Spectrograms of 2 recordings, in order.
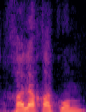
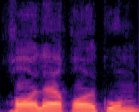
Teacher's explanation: توالى أربع أحرف متحركة، لابد من المساواة بين أزمنتها · Shown in: second take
